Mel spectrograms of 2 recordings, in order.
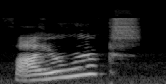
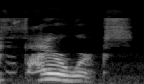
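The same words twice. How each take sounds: First: Slow, rising, worried question on "Fireworks?"; quavering. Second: Said in the usual way. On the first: A narrator's reading. Scarecrow echoes the Grand Choo Choo, quavering "Fireworks?". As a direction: stretch "Fireworks?" upward in dismay. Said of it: "quavered the Scarecrow".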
